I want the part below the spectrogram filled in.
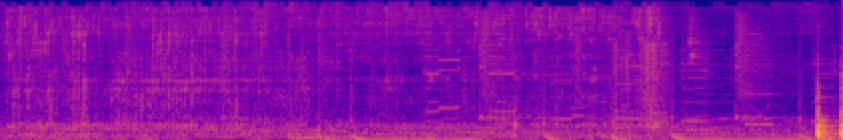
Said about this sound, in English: the next step is to add water up to the black line where the rocks or sand stop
